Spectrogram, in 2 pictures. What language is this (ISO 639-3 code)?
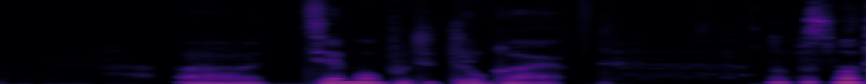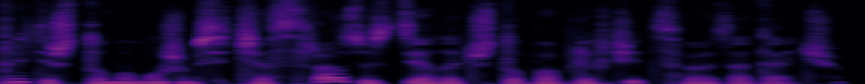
rus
